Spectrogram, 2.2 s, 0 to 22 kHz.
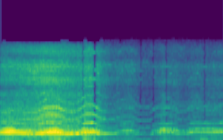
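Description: The brushless motors and props of a 110 mm micro FPV quadcopter whining in flight, the pitch wavering up and down as the throttle changes.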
